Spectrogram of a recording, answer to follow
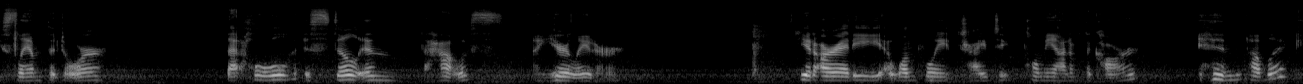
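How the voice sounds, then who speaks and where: Speaking at a very slow pace with long, frequent pauses, a woman's voice swings widely in loudness. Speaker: vlogger. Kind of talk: personal testimony. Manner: halting.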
